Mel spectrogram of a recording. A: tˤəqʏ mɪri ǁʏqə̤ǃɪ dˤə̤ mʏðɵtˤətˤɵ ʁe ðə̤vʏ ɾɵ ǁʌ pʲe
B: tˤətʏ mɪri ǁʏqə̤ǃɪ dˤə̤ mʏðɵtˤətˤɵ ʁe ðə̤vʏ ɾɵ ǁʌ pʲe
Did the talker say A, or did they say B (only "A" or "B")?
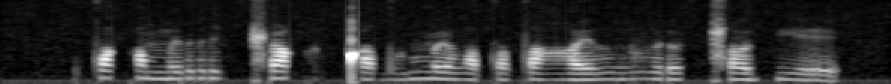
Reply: A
